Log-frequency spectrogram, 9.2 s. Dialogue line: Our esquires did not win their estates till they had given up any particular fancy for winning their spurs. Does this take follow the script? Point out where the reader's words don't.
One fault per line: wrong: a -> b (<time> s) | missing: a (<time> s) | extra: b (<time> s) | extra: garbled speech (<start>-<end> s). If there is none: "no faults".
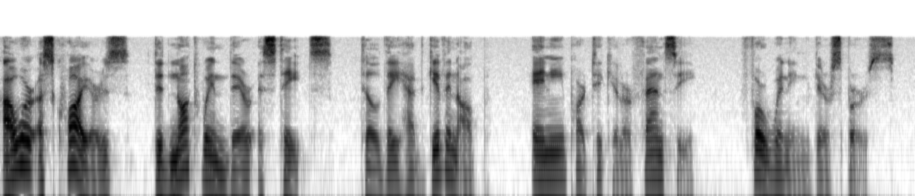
no faults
